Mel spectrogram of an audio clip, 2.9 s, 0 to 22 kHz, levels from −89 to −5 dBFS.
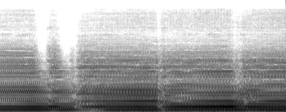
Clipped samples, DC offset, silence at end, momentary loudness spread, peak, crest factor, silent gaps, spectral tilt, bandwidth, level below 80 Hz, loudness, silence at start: under 0.1%; under 0.1%; 0 s; 8 LU; -2 dBFS; 12 dB; none; -10.5 dB/octave; 4 kHz; -36 dBFS; -15 LUFS; 0 s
